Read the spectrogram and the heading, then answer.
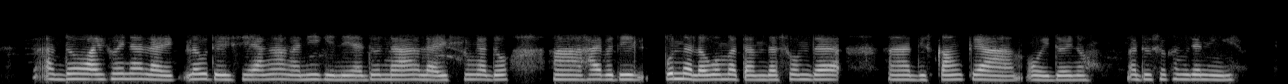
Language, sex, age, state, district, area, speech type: Manipuri, female, 30-45, Manipur, Churachandpur, urban, conversation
